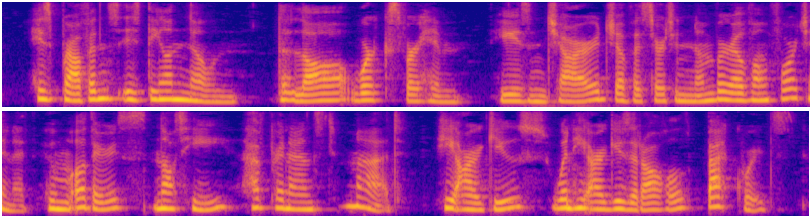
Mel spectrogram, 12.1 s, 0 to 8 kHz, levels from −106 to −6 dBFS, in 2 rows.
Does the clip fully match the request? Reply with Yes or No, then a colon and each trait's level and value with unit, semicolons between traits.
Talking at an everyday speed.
Yes: average, 175 wpm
